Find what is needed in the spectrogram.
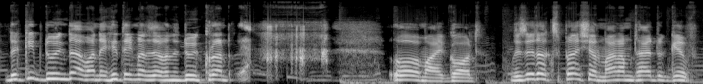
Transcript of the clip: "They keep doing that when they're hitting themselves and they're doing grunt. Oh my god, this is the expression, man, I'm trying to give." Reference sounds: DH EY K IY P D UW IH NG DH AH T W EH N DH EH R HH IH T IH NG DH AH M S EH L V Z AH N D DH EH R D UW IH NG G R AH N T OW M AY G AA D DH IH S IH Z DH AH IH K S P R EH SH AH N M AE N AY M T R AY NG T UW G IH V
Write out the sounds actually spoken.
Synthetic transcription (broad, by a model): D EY K IY P D UW IH NG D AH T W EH N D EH HH IH T IH NG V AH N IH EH V AH N D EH D UW IH NG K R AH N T OW M AY G AA D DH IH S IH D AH IH K S P R EH SH AH N M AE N AY M T R AY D T UW G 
